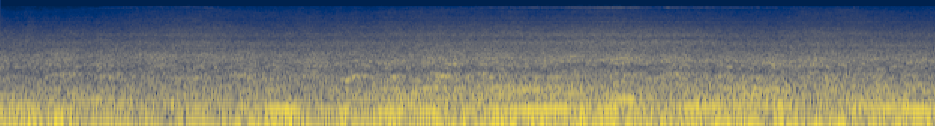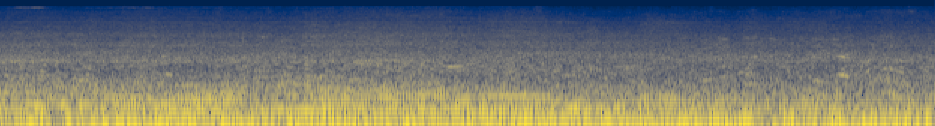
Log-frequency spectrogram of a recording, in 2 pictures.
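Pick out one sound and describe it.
Road traffic hums steadily nearby.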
